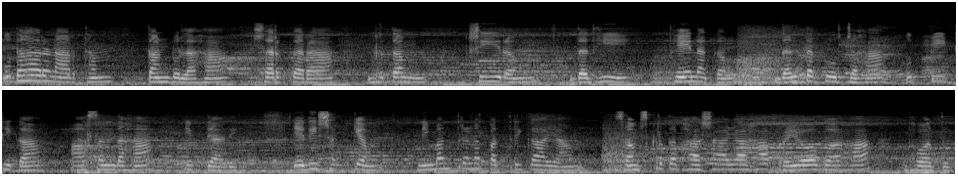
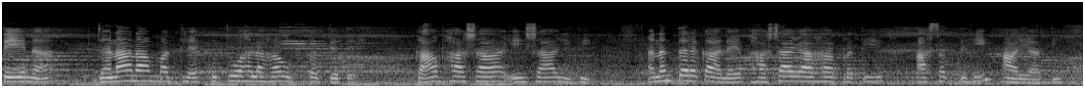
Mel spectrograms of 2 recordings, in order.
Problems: constant background noise, continuous background conversations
